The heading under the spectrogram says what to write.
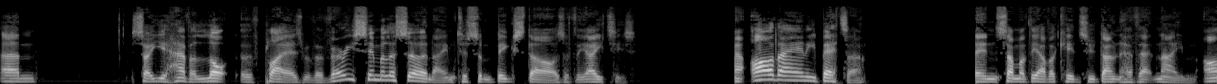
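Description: At 7.27 s, after a pause of about 0.93 s, the speech comes in abruptly, its opening sounds missing as if cut off with a knife. This is a clipped start after a pause: the output device dropped into a sleep state during the silence and needed about 82 ms to wake and lock again, so that first slice of sound was never played. The same thing happens at 9.66 s, where about 100 ms vanishes after a gap of roughly 1.03 s.

From 7.61 to 7.83 s the sound turns briefly grainy and hissy, a rough patch rather than a dropout. This is a lost packet rebuilt from error correction. Several separate packets went missing, which fits about six 20 ms frames, and the decoder filled roughly 120 ms from the low-bitrate backup copies carried in the packets that followed. The stream keeps flowing, but those frames are coarser and noisier than the audio around them.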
